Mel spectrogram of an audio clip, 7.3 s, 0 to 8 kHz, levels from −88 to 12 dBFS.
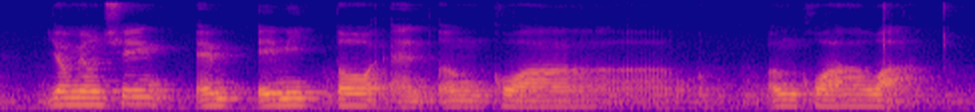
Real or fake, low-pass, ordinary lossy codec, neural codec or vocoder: real; 7.2 kHz; none; none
